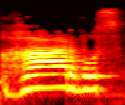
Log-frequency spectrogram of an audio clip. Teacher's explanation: И другое произношение, которое говорит о том, что это «г» очень широкое, почти глухое на слух, очень открытое.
